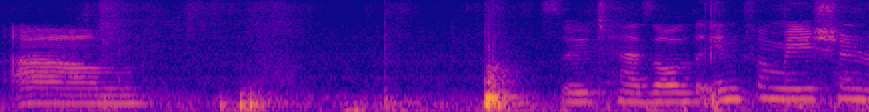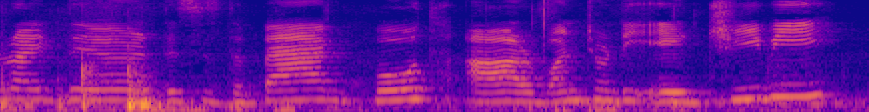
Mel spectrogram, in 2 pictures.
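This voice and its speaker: A woman's voice: a little high, takes it slowly. A woman hosting a casual unboxing video, talking through each step aloud in an exclamatory way, on a noisy recording. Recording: clearly noisy home recording with clicks.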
